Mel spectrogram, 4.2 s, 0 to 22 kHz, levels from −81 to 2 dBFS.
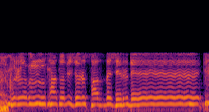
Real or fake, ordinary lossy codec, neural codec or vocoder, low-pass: fake; none; codec, 16 kHz, 4 kbps, FunCodec, trained on Chinese and English, 50 frames a second; 3.6 kHz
